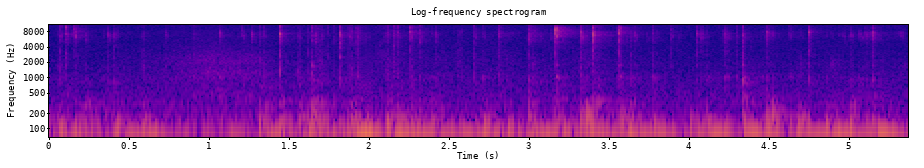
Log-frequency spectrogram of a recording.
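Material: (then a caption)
Plastic. Both hands type on a white plastic low-profile wireless keyboard with fingertips and long painted nails. A steady, quiet run of rapid, short key taps is heard, each a soft low thump with a crisp bright tick on top, dying away almost instantly.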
